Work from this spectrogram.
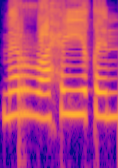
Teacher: ہم یہ نون کو را میں ملاتے ہوئے بغیر غنہ کے لیکن تشدید کے ساتھ یہ حکم کو ادا کریں گے · حرف الحا کو ہم حلق کے درمیان والے حصے سے ادا کریں گے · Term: ادغام بغیر غنہ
